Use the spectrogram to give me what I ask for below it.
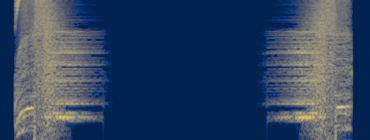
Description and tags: Sudden Teleportation
shot, sci-fi, teleportation, laser, disappear, effect, spaceship, scifi, space, digital, alien, teleport, signal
